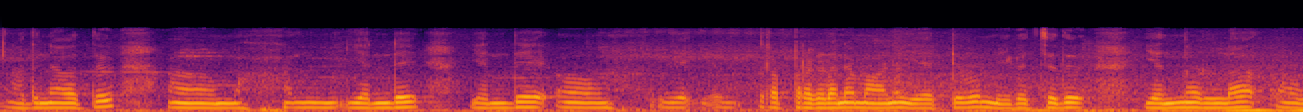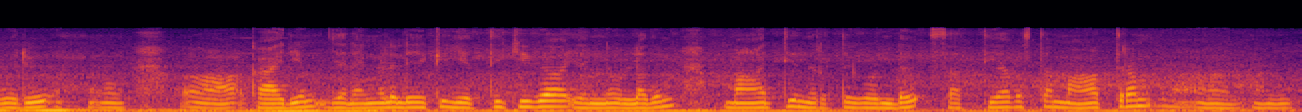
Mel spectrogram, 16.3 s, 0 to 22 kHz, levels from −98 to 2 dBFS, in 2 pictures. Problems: background sounds at intervals, low volume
